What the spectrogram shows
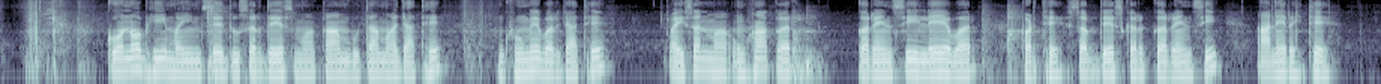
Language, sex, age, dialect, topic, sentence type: Chhattisgarhi, male, 25-30, Northern/Bhandar, banking, statement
